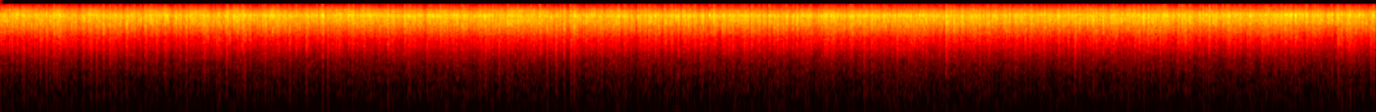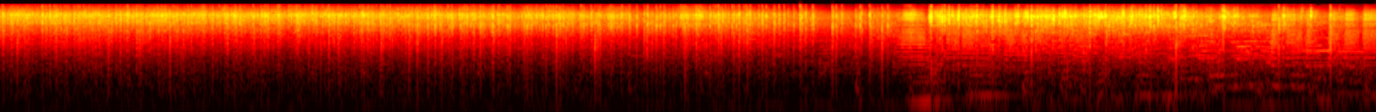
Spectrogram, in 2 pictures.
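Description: Fireworks hiss and fizz loudly as sparks spray from spinning wheels.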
